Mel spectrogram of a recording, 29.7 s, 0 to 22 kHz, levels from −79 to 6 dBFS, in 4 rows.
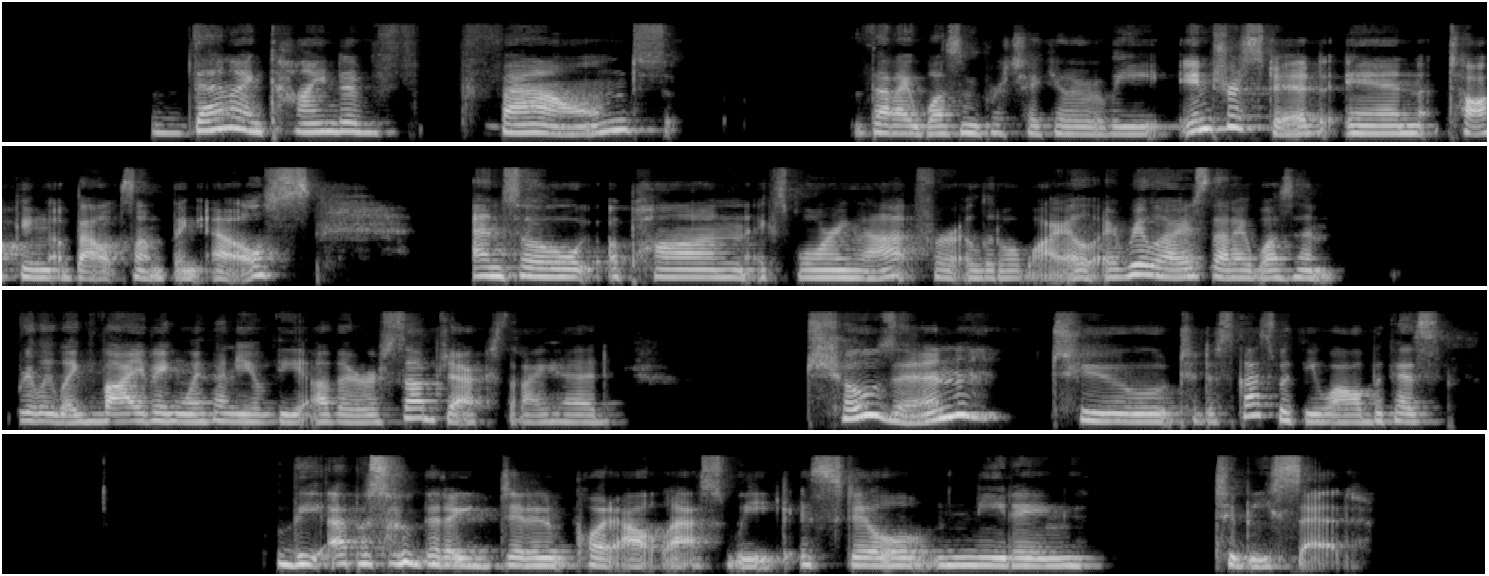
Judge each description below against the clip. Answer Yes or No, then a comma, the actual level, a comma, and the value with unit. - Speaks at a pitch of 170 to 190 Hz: Yes, medium, 185 Hz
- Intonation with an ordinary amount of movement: Yes, average, 3.7 semitones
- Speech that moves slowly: Yes, slow, 130 wpm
